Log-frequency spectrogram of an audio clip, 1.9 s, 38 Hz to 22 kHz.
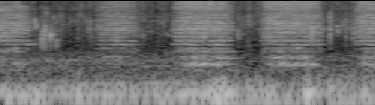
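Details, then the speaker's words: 1990 VIP Vision boat engine running, pump rotation confirmed and hose checked with compressed air: strong gushing water with steady surges, good cooling water flow, normal. "good flow. Sounds like it."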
